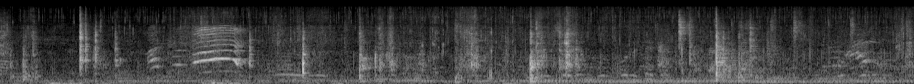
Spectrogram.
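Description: Marinated beef with kangkong sizzles in a pan while being stirred, with crackling fat, scraping utensil clatter and a voice talking intermittently over the cooking.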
